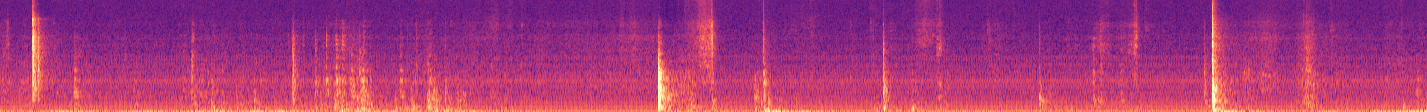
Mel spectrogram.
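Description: Clay slabs are handled with sharp knocks and taps on a table.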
